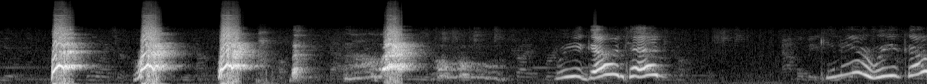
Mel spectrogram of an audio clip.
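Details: Teddy, a pet dog praised as a good boy, barks four times in quick succession, then goes quiet while a person speaks, asking where he is going.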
